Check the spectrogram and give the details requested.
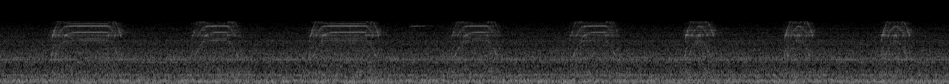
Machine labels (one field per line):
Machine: slide rail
